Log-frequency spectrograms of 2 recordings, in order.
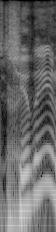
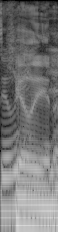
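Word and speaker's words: Cillian: And I think the guy that plays the scarecrow in Killian Murphy, is that is it Chillian or Killian? It is Killian. I said it wrong.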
